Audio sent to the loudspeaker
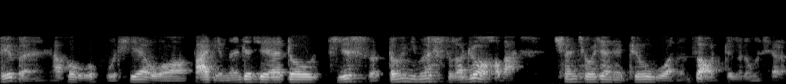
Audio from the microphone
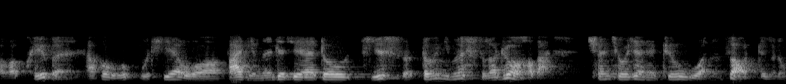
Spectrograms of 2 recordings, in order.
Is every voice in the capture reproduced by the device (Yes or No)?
Yes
